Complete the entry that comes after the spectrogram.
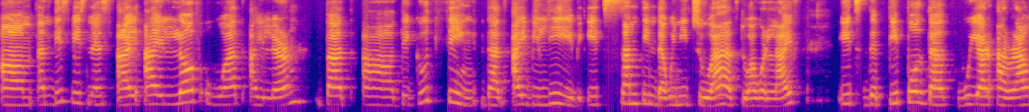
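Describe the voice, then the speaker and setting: Against a quiet background, a woman with a Spanish accent talks at a very slow pace, her fairly high pitch carrying a bright, sharp tone and fairly even intonation. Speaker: business team member. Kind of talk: testimony in a training session. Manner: halting.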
